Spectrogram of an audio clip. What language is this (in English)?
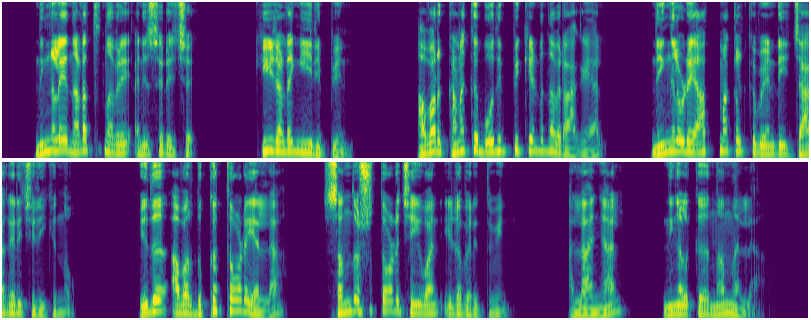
Malayalam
